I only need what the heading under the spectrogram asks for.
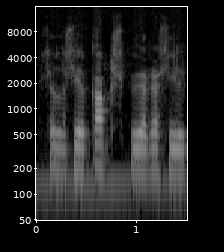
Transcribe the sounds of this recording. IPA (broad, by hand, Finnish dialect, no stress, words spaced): selːɑsiːl kɑkspyøræsiːl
